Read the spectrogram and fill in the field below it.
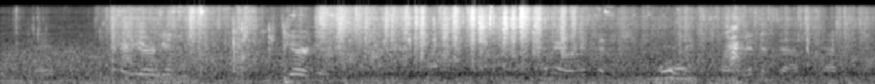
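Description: A woman talks to the dogs nearby.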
